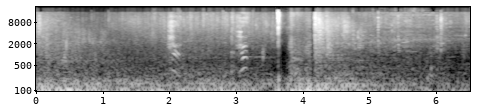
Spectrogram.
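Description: Confringo fire-blast spell cast in Hogwarts Legacy: a few sharp pops and crackling bursts over a steady low rumble of game ambience, moderately loud.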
